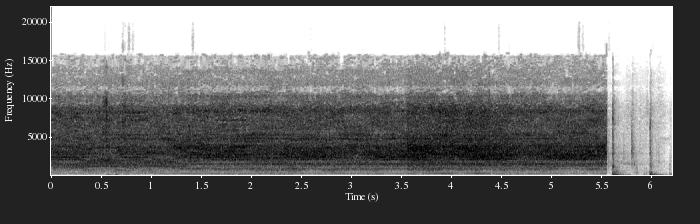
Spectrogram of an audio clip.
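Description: A heat gun blows steadily and loudly while warming the glue joint between two PVC pipe fittings, a continuous airy roar that cuts off abruptly near the end, followed by a few handling knocks.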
